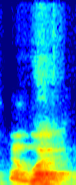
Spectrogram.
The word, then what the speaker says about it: Aram: And this is how you say it in the Hebrew, Aram.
